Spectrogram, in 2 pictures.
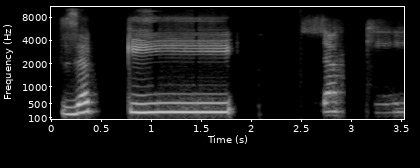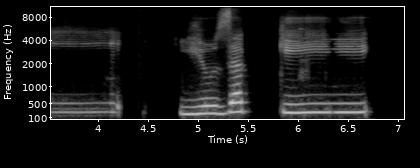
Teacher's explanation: Just like we did before, because there is a ya sakin and the letter before carries a kasra, this is now a ya madya. So we have to stretch that sound of ki for 2 counts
